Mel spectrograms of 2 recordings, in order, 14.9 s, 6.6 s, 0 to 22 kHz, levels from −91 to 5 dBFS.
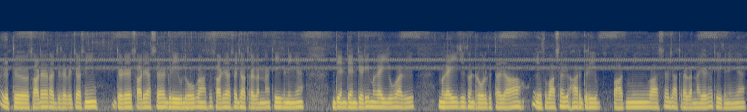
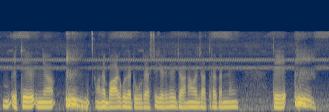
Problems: constant background noise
